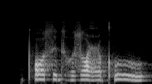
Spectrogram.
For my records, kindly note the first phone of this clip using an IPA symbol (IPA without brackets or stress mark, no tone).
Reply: pʼ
